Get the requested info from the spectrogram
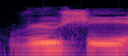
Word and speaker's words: Russia: In case anyone doesn't know, Rushi is the town that's spelled Russia.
